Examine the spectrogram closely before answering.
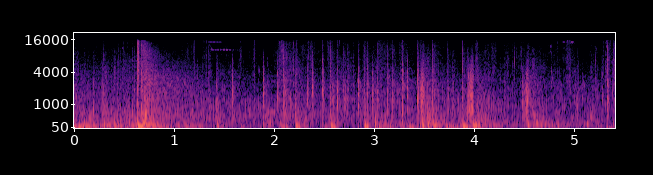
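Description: Gunshots crack in quick, uneven bursts.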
